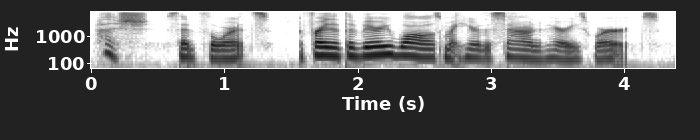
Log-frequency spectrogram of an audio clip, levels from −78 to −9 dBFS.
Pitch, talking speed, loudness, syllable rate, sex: 180 Hz, 205 wpm, -20 LUFS, 5.0 syllables/s, female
